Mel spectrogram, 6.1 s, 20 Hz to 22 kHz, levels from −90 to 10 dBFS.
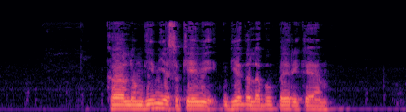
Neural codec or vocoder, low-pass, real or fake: none; 10.8 kHz; real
